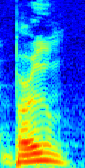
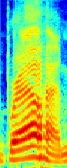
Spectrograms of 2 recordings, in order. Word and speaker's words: Brougham: Do we pronounce it Broome? That just doesn't make any sense.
